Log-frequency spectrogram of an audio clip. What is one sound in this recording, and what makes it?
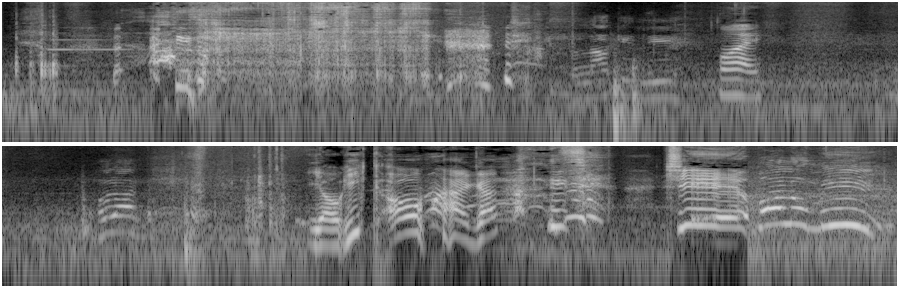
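A young woman talks and laughs close by inside a car.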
